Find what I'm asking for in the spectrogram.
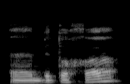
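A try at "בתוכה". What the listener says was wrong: Нет, тут хай. Это хет, а не бетуха, хай.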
